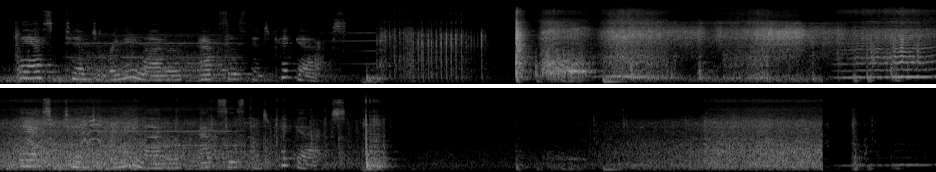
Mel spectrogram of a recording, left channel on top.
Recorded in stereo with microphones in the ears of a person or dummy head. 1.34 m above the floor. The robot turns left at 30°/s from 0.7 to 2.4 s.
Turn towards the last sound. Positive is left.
turn(degrees=-125)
